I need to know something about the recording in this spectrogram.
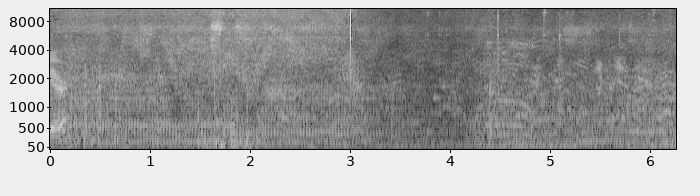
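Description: A steady engine hum with a low, even pitch, easing off about halfway through, with people's voices in the background.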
